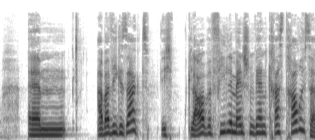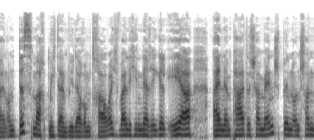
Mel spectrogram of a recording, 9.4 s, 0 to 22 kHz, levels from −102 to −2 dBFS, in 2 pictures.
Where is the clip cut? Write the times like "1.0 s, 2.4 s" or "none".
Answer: 2.7 s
